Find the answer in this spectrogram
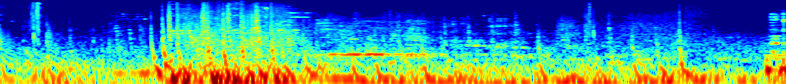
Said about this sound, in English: Okay, no, I just shoot them.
